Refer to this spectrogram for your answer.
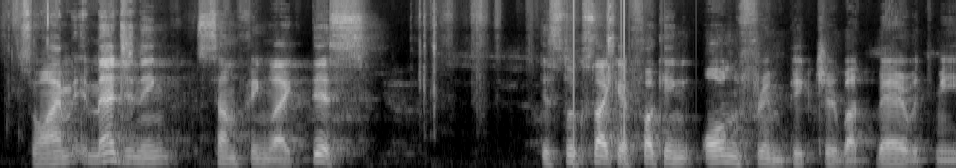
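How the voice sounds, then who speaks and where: A man with a plain, everyday voice, a medium pitch with ordinary pitch variation, and a moderate pace. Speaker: channel host, live streamer reading an ancient text. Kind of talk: casual talk to camera, chatty commentary.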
